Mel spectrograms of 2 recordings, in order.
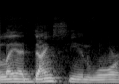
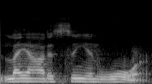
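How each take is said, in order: First: The stress is placed as in 'Laodice'. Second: The stress is placed as in 'Laodicea'. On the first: "if you want the accent as, as in the name Laodice" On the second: "familiar with pronunciations like that from the book of Revelation"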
